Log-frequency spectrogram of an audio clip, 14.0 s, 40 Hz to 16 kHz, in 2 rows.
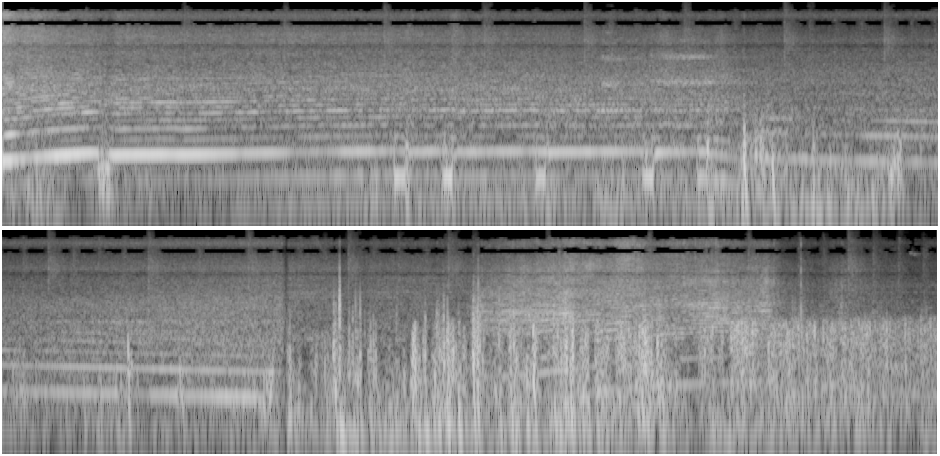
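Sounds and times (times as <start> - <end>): vehicle engine running: 0.0 - 14.0
wind buffeting microphone: 2.8 - 14.0.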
